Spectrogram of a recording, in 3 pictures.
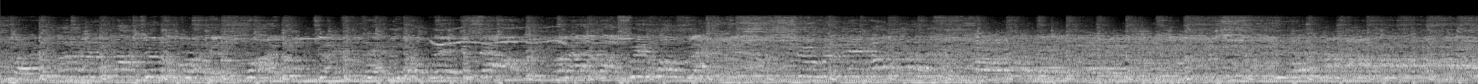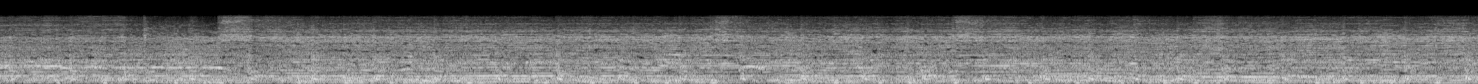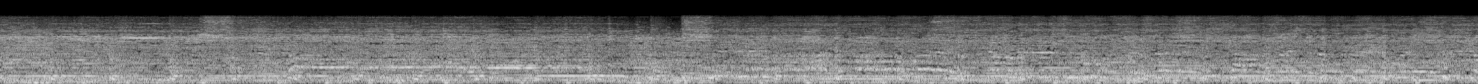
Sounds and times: Crowd: 0.0 - 44.3
Rock music: 0.0 - 44.3.

